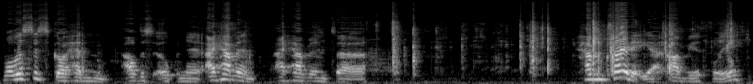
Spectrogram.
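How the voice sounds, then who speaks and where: A woman chatting casually as a craft video host, halting and deliberate, her speech slightly impeded by dentures as if her mouth were full of peanut butter. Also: deep voice, animated, noisy background. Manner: halting, deliberate, pausing often. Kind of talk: casual chat tutorial.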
